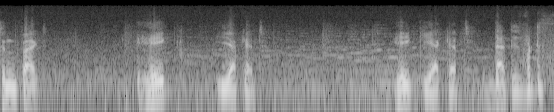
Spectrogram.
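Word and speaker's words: hic jacet: to get back to the word the correct pronunciation of h i c j a c e t a hick jacket no it's in fact egg yaket yaket that is what it said it's a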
